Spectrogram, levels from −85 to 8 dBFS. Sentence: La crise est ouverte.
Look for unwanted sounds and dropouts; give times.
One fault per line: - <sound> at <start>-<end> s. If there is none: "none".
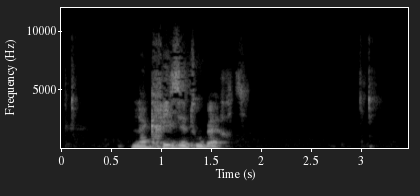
none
